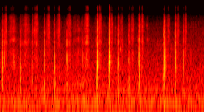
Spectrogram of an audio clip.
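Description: Light, irregular taps and rustles of a VersaMark clear embossing ink pad being dabbed onto embossed cardstock, several taps a second.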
